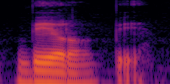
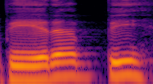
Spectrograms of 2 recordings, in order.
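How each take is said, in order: First: بربي with a heavy, rounded ra; بربي corrected, the ra rounded toward "ro"; full-mouth ra. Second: بربي with a thin, light ra; بربي without the full-mouth r. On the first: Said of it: "this is a full mouth letter". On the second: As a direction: say بربي wrongly, flattening the ra toward "ra" as in "rat". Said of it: "not بربي". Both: Shown as a demonstration.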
